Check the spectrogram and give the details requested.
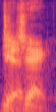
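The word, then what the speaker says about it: Cenk: well kind of a DJ okay together sound Jank Jank got you know J anyway I'm not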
